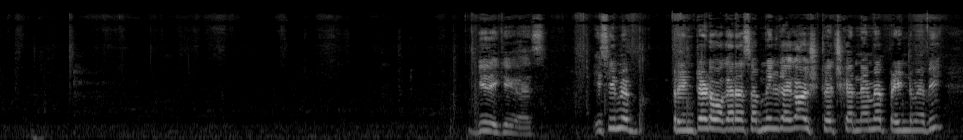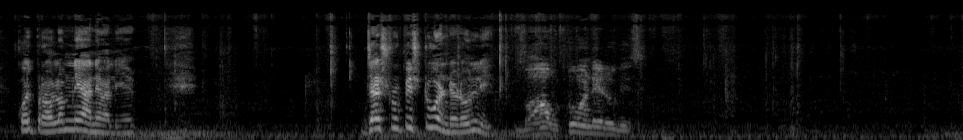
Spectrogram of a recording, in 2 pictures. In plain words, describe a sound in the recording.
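Cloth rustles as shirts are handled and folded.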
